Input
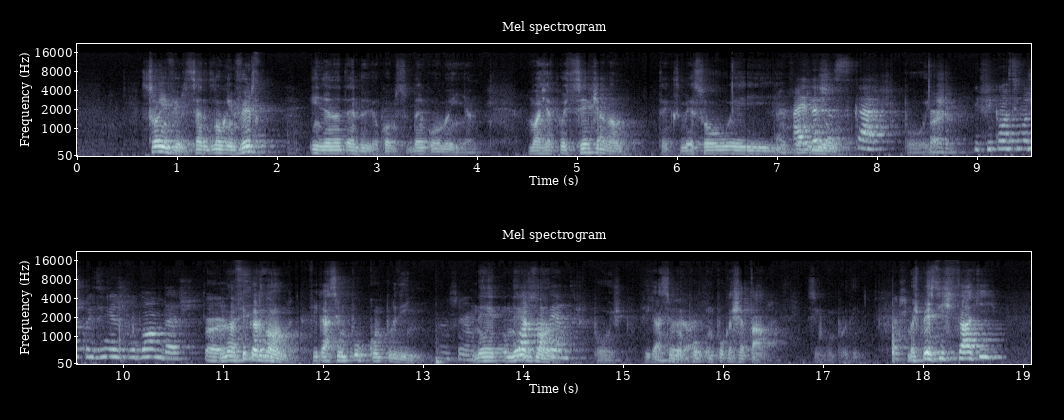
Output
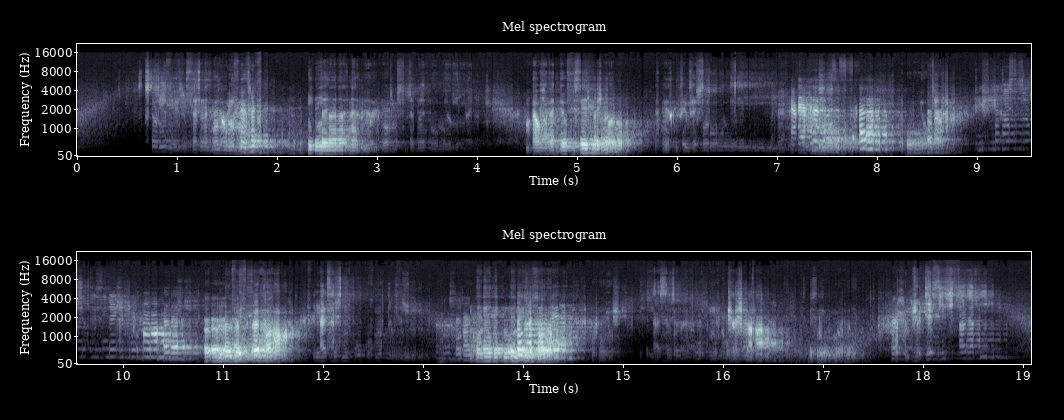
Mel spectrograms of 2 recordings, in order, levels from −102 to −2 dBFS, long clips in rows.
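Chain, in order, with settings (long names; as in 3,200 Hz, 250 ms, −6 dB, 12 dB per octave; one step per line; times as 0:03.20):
reversed piece by piece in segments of 68 ms
hum removal 50.14 Hz, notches 12
auto-filter high-pass sine 0.34 Hz 430–4,600 Hz
level +7 dB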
